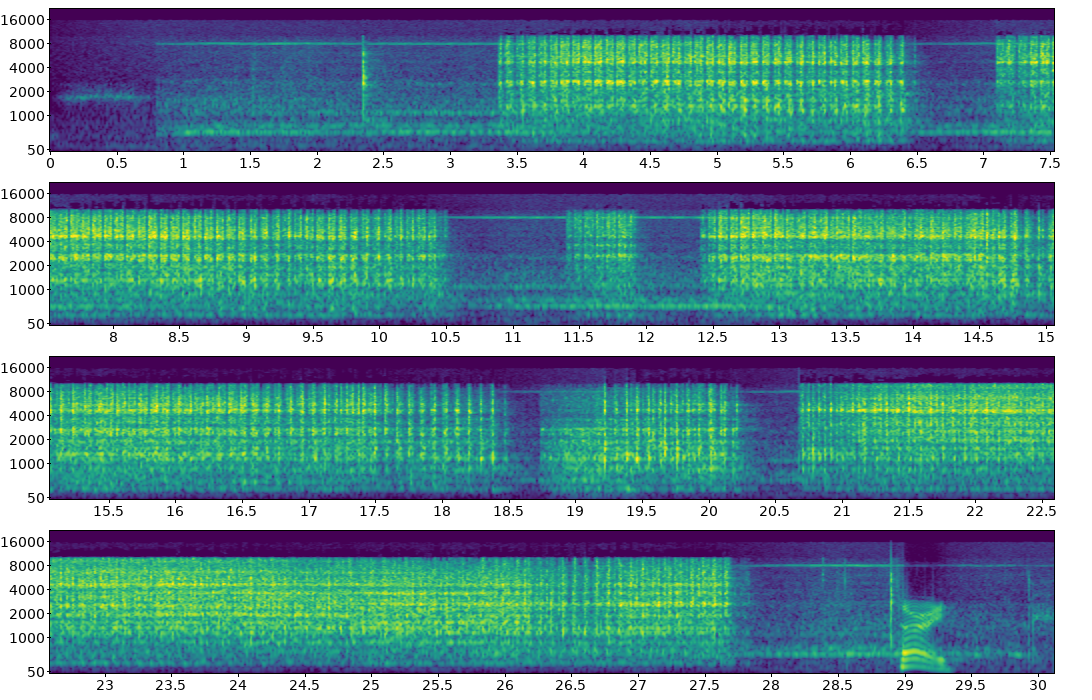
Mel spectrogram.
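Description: Wood lathe spinning an out-of-balance rough-turned bowl while a half-inch bowl gouge cuts the tenon, a steady motor hum under several loud cutting passes of a few seconds each with short breaks. The cutting stops near the end while the lathe keeps turning.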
